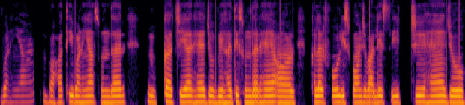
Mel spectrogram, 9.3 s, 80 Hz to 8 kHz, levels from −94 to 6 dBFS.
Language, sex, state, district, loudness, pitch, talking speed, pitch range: Hindi, female, Bihar, Jahanabad, -19 LUFS, 175 Hz, 130 wpm, 175-180 Hz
